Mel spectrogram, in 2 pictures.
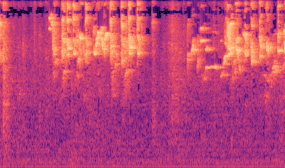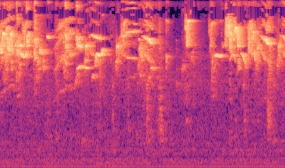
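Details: American goldfinch crossed with European greenfinch, a hybrid bird singing: a long rambling twitter of high scratchy chirps and trills in bursts, with brief pauses and a faint steady hum behind.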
